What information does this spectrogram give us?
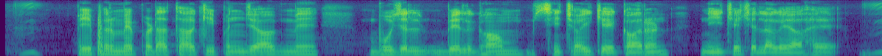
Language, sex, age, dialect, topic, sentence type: Hindi, male, 18-24, Hindustani Malvi Khadi Boli, agriculture, statement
